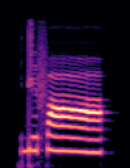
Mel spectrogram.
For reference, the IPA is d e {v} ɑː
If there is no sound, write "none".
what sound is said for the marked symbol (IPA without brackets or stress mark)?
f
